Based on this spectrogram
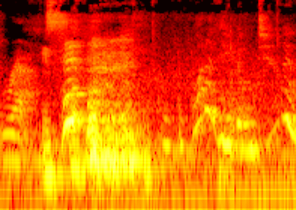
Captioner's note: audience laughs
